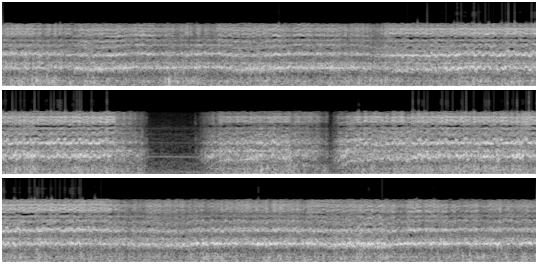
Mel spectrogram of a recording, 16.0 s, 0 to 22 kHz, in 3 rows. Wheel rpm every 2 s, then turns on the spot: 220, 230, 200, 100, 120, 210, 220, 220.
none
